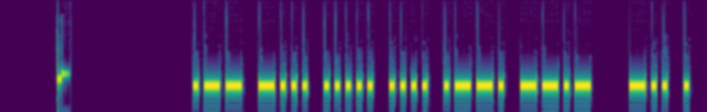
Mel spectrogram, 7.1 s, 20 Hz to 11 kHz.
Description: Morse code, heard as a keyed tone, about 22 wpm, 700 Hz. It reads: WB5HPQ DE
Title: USA Callsign DE Callsign - 6 Characters - 22wpm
